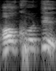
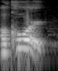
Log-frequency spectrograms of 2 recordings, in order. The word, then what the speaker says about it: accord: 그래서 accord, 디귿 사운드가 뒤로 빠지는 건 한국식 발음이고요. 그걸 받침으로 넣습니다. 그래서 발음을 accord, 숨을 참으세요. accord, 다 함께요.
